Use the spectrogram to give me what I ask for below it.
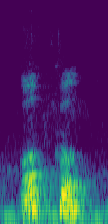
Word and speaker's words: কক্ষ: Viewers, পরে একটু লক্ষ্য করো, কক্ষ, কক্ষ। ভিউয়ার্স, একটু লক্ষ্য করো, কক্ষ বানানে কক্ষ, কক্ষ, কোক থেমে গেছি তাই এই যে হসন্ত। আর ক্ষয়কারে খো, কক্ষ। ভিউয়ার্স, পরেরটি লক্ষ্য করো, কবিতা,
